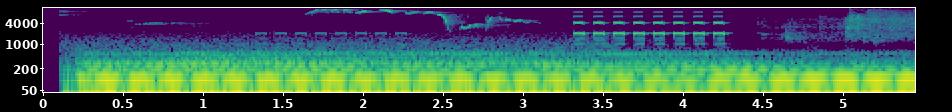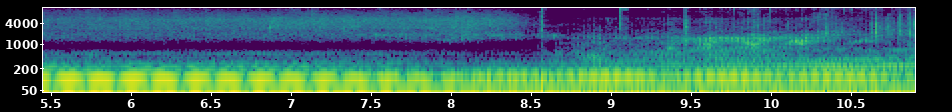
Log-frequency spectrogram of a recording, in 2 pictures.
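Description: A slow, pulsing low synth drone as background music, with a few high falling glides early on. About three and a half seconds in, a rapid electronic beeping sounds for about a second, then a steady hiss of shower water running for about four seconds, which cuts off suddenly.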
